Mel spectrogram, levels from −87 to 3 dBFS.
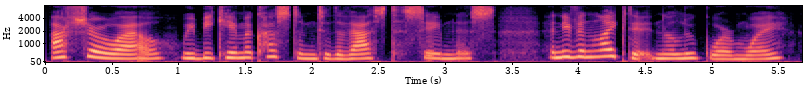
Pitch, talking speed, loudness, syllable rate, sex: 250 Hz, 190 wpm, -16 LUFS, 6.1 syllables/s, female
